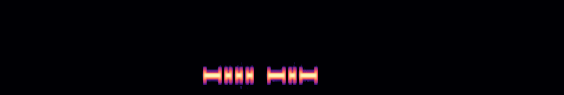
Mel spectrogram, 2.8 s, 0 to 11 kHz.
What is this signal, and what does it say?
Morse code, heard as a keyed tone, about 43 wpm, 700 Hz. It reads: BK
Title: Top 90 QSO Elements 45wpm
